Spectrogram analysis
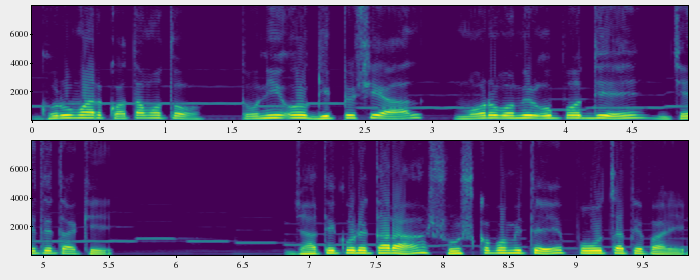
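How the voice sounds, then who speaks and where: A man's voice: fairly high pitch, normal speed, long pauses, warm tone, soft background music. A man reading scripted narration for a children's cartoon story.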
